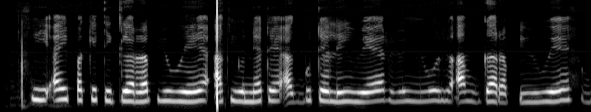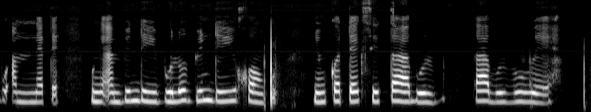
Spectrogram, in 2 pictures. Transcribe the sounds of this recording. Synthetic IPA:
siɐjpɐkːetiɡɐɾɐp̚juwɛːʔɐkjunɛtɛɐk̚buteliwɛɾjuɲujɔʔɐmɡɐɾɐp̚juwɛːbuʔɐmnɛtːɛ | muŋɛʔɐmbindijubulobindijuxɔŋku | ɲiŋkɔtɛksitabul | tabulbuwɛː

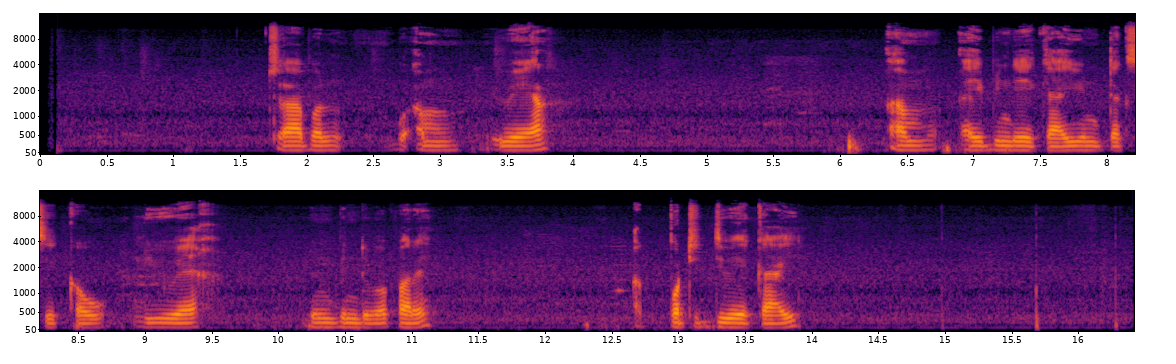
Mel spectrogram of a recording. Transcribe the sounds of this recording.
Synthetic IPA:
t͡ʃaːbal | ɡɔʔam | wɛːɾ | ʔamajbindɛjkaːjjuntaksikaw | juwɛx | junbindəbapaɾɛ | ʔak̚pɔtːidiwɛkaːji

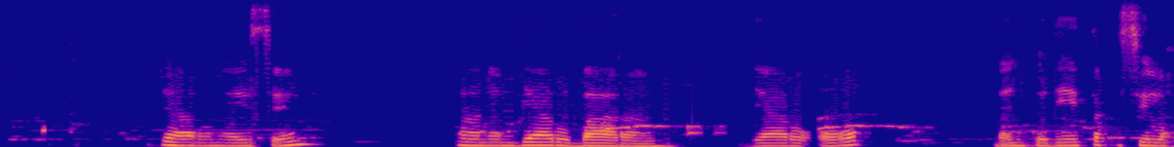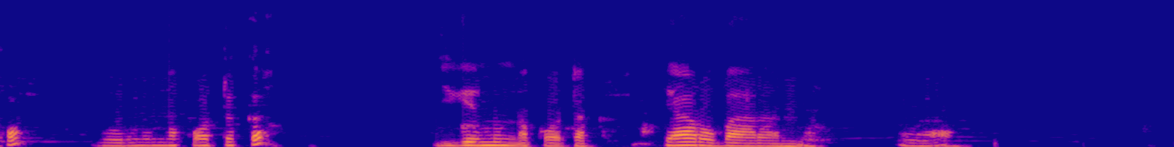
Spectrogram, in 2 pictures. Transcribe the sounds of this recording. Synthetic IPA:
ɟaːɾunajsɛn | mananɟaːɾubaːɾaːnɟaːɾuʔɔː | dɐɲkɔdiɛjtakːsilɔxɔ | buɾmunːɐkɔtakːɐ | ɟiɡemunːɐkɔtɐkː | ɟaːɾubaːɾanːɐ | wa

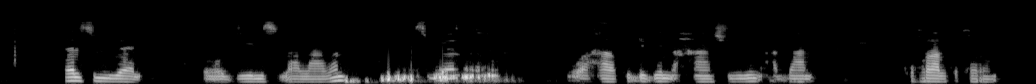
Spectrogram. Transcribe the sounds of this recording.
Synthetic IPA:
hɛlsmjaːl | ɔːd͡ʒiːmɪslɐ̰laːwɐn | smjaːlkʰɐ | wɑ̰ħɑːkʰʊɖɛɡɛnħaːʃʊjiːnʕɑd̪aːn | kʰʊhɾaːlkʰʊħɔɾɛn

